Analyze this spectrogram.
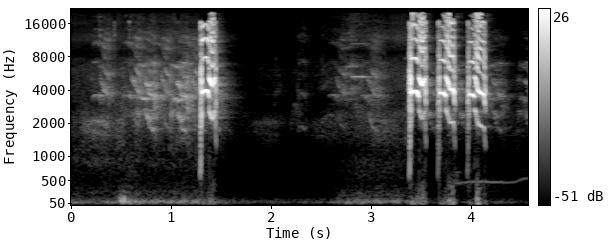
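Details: Indian ringneck parrot murmuring a soft scratchy chatter, then one sharp shriek; after a short quiet spell come three loud harsh screeches in a rapid row.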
